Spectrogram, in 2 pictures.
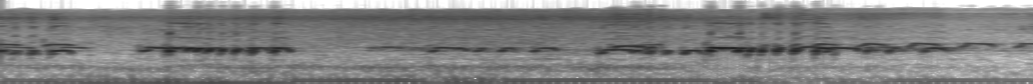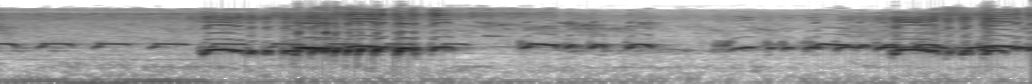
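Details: Local zebra dove singing steadily, recorded to prompt quiet doves to sing: nearly continuous chains of rolling coo notes with slight pitch steps, a low hum in the background early on and scattered high bird chirps.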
